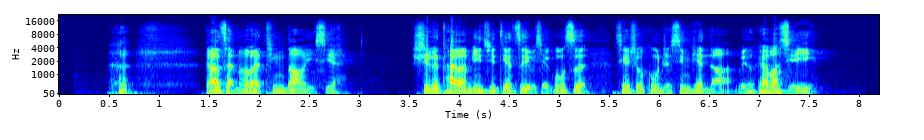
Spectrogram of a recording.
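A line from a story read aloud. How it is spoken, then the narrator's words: Smiling. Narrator (Chinese): 笑了笑，才对周富明说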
